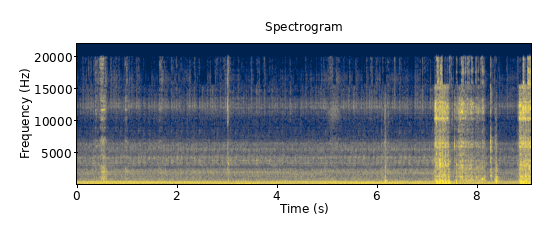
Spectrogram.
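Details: Rebuilt 1960 Evinrude Fisherman 5.5 hp two-stroke outboard in a test tank, first cold start after rebuild: steady even idle with a constant low drone, no knocks or misses, some handling noise; warming up, pumping lots of water, slightly lean.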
